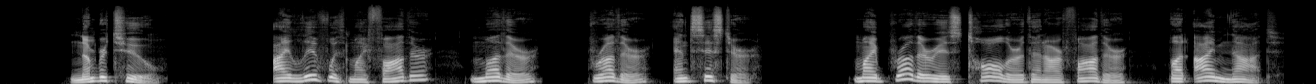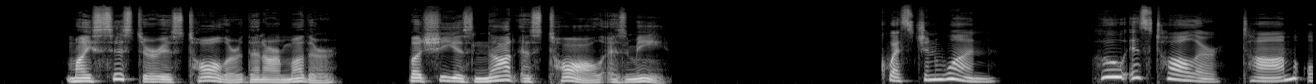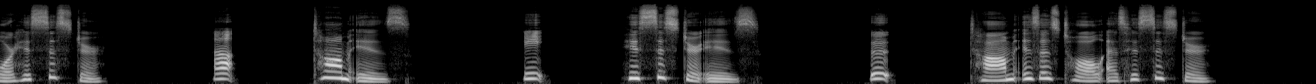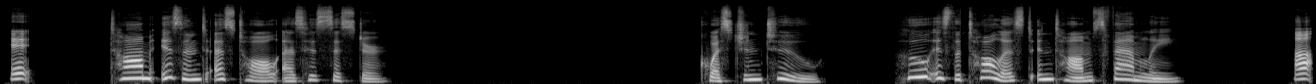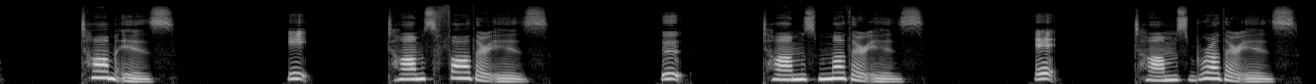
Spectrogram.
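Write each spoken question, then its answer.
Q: Who is taller, Tom or his sister?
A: あ: Tom is.

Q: Who is the tallest in Tom's family?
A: え: Tom's brother is.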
